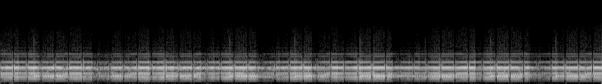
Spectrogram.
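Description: Granular micro-loop of a Rhodes electric piano sample from a Chase Bliss MOOD pedal: a steady, sustained chord with a fast fluttering pulse, washed in reverb.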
